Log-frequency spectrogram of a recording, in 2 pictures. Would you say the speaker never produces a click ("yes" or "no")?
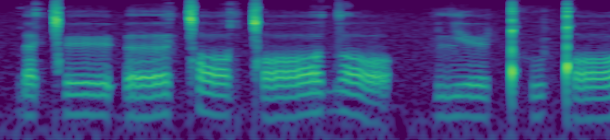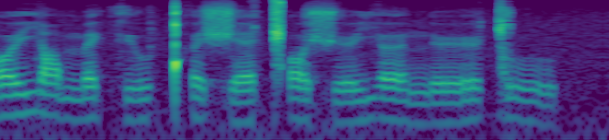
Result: no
